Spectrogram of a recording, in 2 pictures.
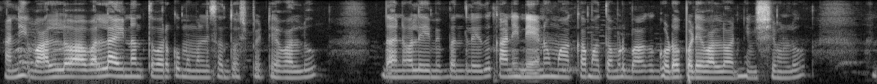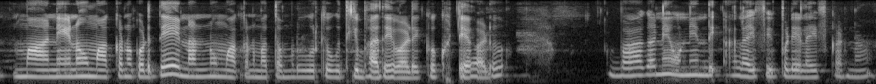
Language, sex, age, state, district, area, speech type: Telugu, female, 18-30, Andhra Pradesh, Sri Balaji, urban, spontaneous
